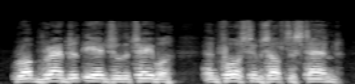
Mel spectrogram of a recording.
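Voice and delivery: ordinary delivery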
